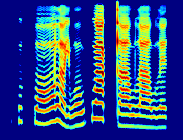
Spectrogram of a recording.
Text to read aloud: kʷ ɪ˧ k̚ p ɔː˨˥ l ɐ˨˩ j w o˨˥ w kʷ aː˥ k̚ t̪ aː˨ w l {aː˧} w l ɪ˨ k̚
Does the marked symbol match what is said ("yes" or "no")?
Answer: no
